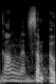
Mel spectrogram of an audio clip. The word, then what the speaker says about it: Gangnam: Can you just tell people how incredibly packed with plastic surgeons Gangnam, am I saying it right? Yep. Is it Gangnam or Gangnam? – Gangnam.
